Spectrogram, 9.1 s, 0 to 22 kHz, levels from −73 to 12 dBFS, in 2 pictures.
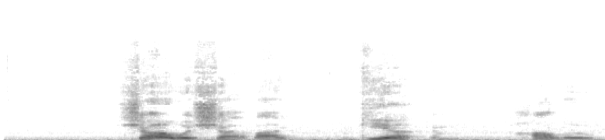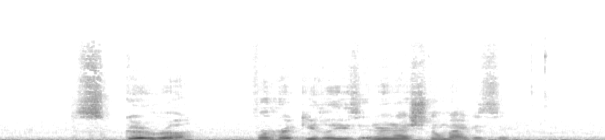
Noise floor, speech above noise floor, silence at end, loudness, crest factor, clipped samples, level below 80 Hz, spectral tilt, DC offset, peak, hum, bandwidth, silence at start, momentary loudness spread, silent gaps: -50 dBFS; 22 dB; 0 s; -29 LUFS; 22 dB; under 0.1%; -46 dBFS; -5 dB/octave; under 0.1%; -8 dBFS; none; 16 kHz; 0.15 s; 24 LU; none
